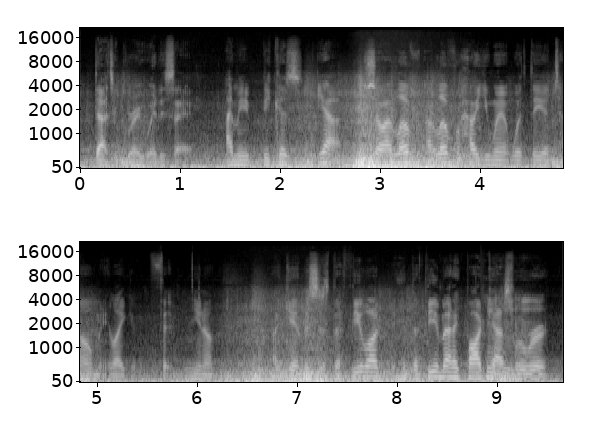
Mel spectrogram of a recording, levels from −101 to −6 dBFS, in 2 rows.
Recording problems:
wind noise on the microphone; heavy; 4 dB below the speech

